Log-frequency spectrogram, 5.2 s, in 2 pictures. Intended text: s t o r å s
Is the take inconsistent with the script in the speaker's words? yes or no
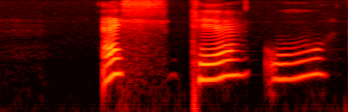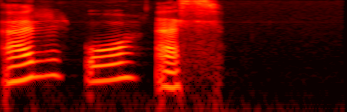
no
